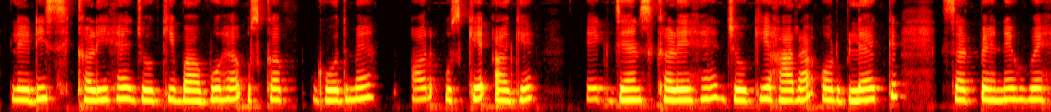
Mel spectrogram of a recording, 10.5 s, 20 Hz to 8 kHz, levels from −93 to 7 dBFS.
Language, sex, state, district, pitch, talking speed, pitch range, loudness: Hindi, female, Jharkhand, Deoghar, 260 Hz, 135 wpm, 250-275 Hz, -16 LUFS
